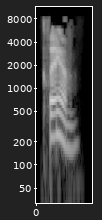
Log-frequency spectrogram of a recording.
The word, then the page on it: clam(s): British English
